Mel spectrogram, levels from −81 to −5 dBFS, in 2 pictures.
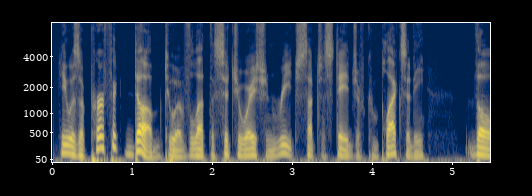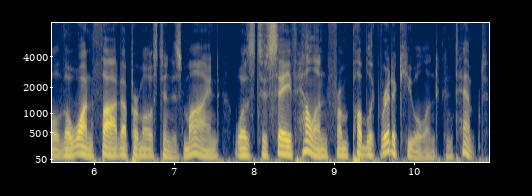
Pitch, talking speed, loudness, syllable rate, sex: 100 Hz, 180 wpm, -21 LUFS, 4.8 syllables/s, male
